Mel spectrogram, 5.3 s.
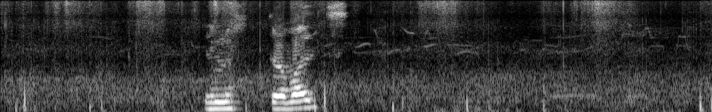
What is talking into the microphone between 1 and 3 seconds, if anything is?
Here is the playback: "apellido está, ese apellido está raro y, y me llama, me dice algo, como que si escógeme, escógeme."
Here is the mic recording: user only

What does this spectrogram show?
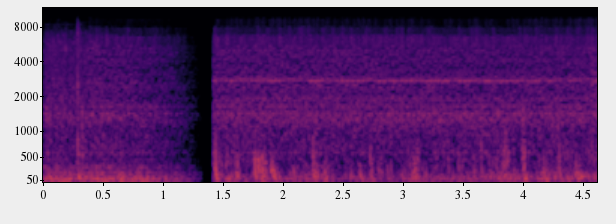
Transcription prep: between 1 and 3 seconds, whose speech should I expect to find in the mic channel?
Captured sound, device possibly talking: neither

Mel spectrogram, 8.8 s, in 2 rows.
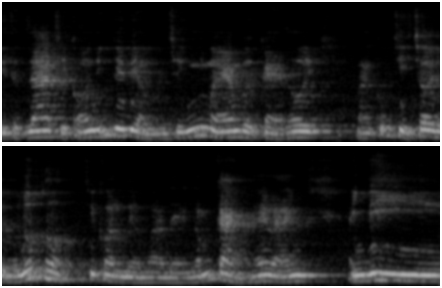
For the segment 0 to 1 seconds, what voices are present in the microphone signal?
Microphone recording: echo only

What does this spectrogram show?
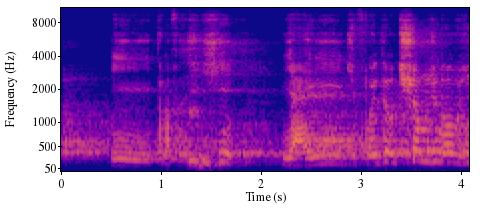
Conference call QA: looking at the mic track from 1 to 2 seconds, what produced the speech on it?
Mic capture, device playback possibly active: both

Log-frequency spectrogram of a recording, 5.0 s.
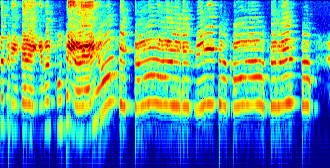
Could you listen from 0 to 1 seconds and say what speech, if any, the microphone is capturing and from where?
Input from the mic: echo only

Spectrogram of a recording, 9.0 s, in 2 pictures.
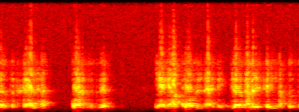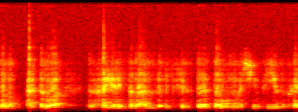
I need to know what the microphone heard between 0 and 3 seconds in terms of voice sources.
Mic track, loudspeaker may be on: echo only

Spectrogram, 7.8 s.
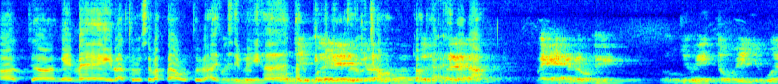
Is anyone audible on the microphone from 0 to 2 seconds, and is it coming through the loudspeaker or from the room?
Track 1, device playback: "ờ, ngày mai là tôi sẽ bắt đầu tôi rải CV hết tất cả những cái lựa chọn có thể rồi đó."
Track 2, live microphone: echo only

